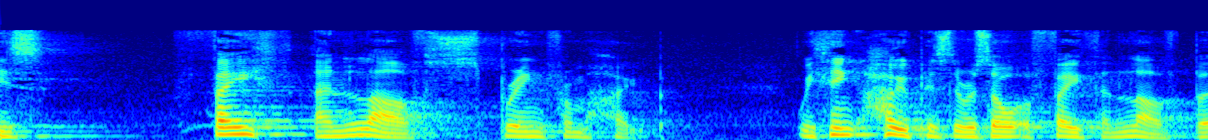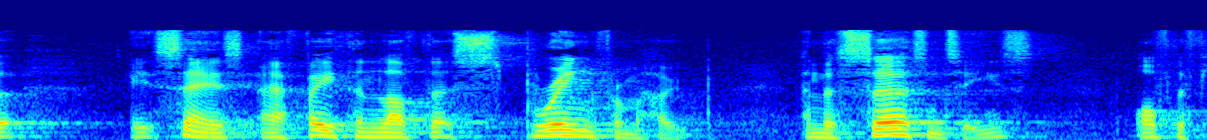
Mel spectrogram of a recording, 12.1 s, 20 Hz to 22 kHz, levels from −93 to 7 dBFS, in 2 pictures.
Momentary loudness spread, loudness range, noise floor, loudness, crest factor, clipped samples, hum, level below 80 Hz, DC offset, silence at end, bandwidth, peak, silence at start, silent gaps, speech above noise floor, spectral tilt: 18 LU; 2 LU; -66 dBFS; -29 LUFS; 20 dB; under 0.1%; none; -66 dBFS; under 0.1%; 0.1 s; 9.4 kHz; -8 dBFS; 0 s; none; 37 dB; -6 dB/octave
